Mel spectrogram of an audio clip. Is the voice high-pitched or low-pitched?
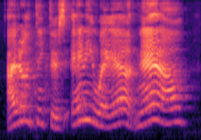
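high-pitched. It is said in a very high-pitched voice. The speaker calls it right. "I've settled on just doing a super high-pitched voice"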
